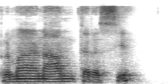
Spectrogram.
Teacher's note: Pramana antarasya becomes pramanantarasya. The na and a becomes na. The na becomes longer.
